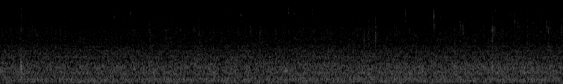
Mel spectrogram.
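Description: Heavy rain falling steadily: an even rush of rainfall with scattered faint drop ticks.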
